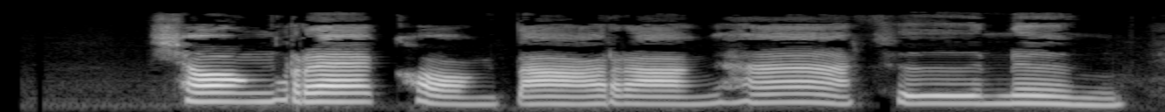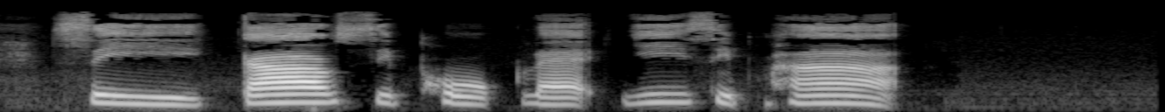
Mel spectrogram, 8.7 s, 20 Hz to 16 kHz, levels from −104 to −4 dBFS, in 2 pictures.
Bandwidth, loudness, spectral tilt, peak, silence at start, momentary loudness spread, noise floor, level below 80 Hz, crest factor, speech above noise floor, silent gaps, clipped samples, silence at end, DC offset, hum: 11 kHz; -23 LUFS; -3.5 dB/octave; -2 dBFS; 0.6 s; 16 LU; -72 dBFS; -78 dBFS; 22 dB; 48 dB; none; under 0.1%; 1 s; under 0.1%; none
